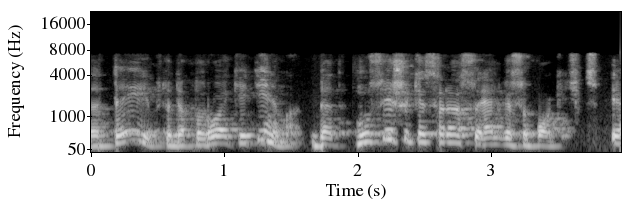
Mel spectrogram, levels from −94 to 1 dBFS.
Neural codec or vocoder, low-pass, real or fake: none; 7.2 kHz; real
